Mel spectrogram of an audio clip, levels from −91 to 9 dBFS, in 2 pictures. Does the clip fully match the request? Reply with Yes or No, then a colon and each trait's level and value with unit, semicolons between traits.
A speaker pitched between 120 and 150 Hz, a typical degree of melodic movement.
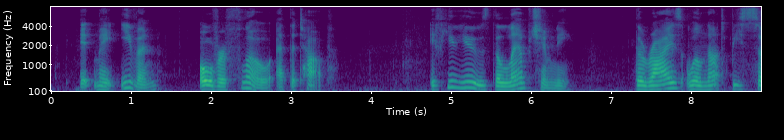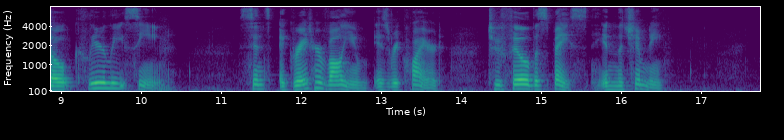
Yes: medium, 140 Hz; average, 4.3 semitones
